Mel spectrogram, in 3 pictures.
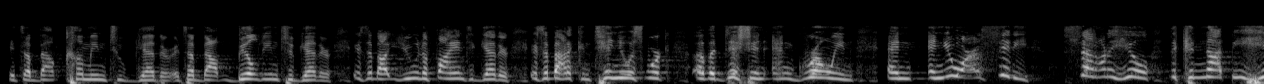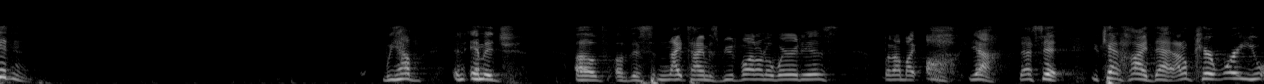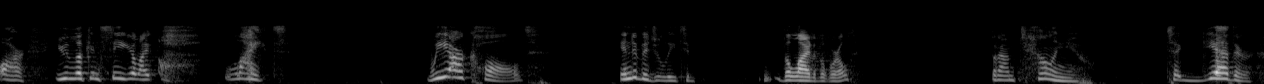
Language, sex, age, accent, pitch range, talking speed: English, male, 40-59, American, 200-270 Hz, 145 wpm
